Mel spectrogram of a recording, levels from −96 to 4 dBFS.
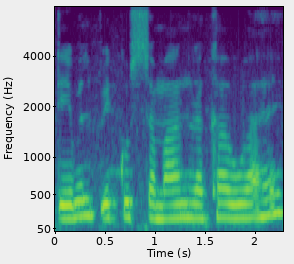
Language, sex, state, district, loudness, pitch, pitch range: Hindi, male, Uttar Pradesh, Budaun, -16 LUFS, 190 Hz, 185-205 Hz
